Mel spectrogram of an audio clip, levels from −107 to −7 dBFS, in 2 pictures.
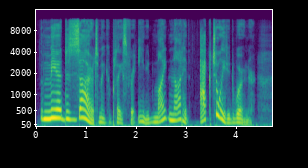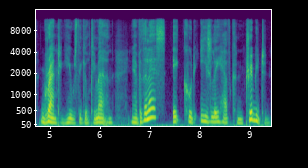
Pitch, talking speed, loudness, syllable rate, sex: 160 Hz, 165 wpm, -19 LUFS, 5.5 syllables/s, female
